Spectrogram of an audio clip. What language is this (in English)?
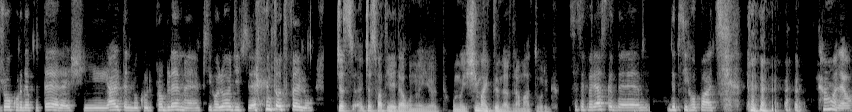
Romanian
